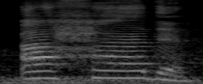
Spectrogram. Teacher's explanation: hati-hati, hanya ha tengah tenggorokan ya, harus bisa membedakan pada ha tengah tenggorokan ya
